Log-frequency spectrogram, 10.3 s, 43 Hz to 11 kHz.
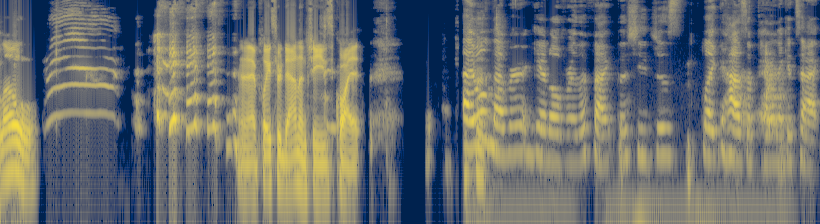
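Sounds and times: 
speech: 0.0s - 0.5s, 2.9s - 10.2s
cat meowing loudly: 0.6s - 1.5s
laughter: 1.8s - 4.5s.

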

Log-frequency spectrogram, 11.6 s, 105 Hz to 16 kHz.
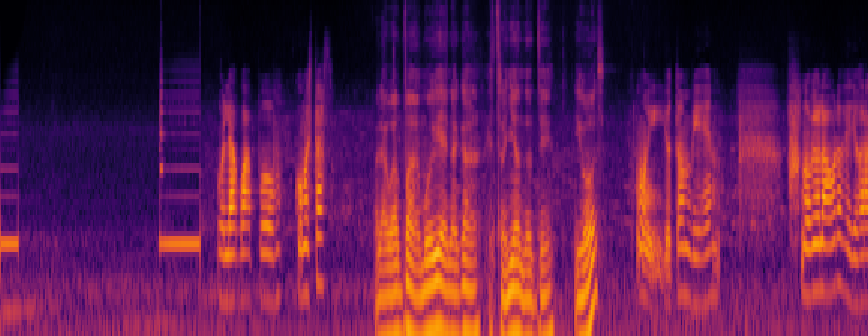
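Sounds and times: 
telephone ringback tone while calling: 2.1s - 2.7s
speech: 2.9s - 10.0s, 10.6s - 11.5s.

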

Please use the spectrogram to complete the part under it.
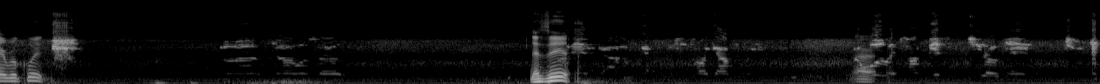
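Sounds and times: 
speech: 0.0s - 0.8s, 5.3s - 6.0s, 8.6s - 9.5s
muffled tinny voice over a phone line: 0.0s - 0.9s, 2.2s - 3.5s, 5.3s - 10.9s
faint hum: 0.0s - 10.9s.

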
